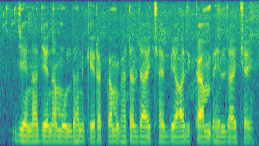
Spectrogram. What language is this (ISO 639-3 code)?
mai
